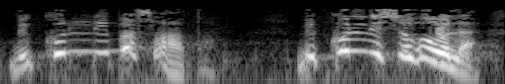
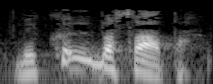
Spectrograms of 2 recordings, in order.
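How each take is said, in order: First: بكل بساطة lifted high and slowed; much higher, drawn out. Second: Said in the usual way. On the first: Shown as a demonstration. Preacher stressing how simple it was, voice rising high.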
